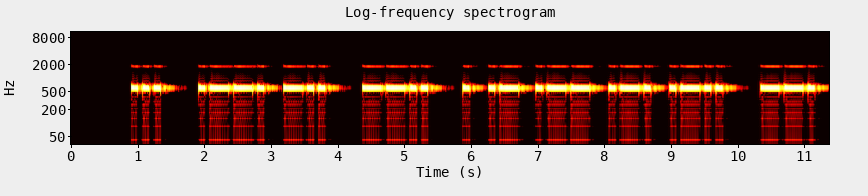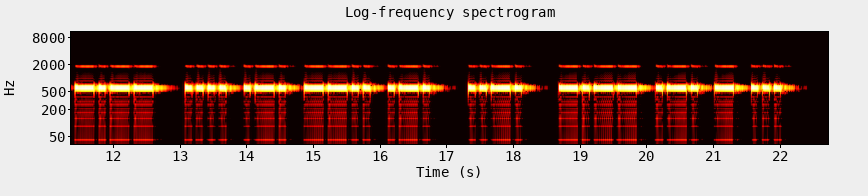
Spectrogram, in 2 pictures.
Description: Morse code (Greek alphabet), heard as a keyed tone, hand-sent with a paddle, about 14 wpm, 620 Hz, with room echo. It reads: Σ ΠΔ Ζ ΕΑΩΡΛ ΓΥ ΗΡΖΡ Φ ΥΡΤΣ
